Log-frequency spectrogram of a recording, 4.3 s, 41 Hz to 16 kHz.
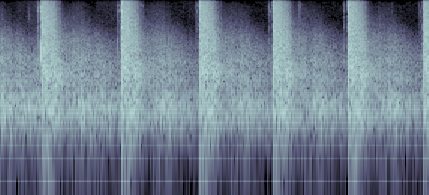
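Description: Taurus 627 Tracker revolver with a 4-inch ported barrel firing .357 Magnum jacketed soft points double action: a rapid, evenly spaced string of loud shots, about one every three-quarters of a second, each followed by a short echo.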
